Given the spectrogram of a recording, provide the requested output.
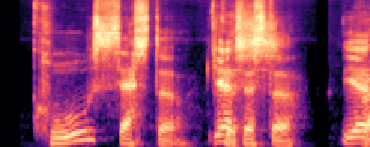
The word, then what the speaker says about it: Koocester: minutes before this podcast that it's not Koocester, okay? Public announcement. It's actually Koocester.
